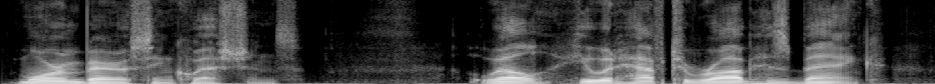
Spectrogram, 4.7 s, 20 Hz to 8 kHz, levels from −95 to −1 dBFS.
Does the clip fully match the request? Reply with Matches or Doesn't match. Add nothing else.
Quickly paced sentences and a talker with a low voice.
Doesn't match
